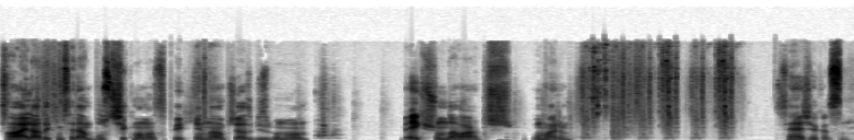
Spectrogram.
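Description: A man's voice: fairly low pitch, a little slow, long pauses, a little hiss or hum. A young man chatting casually as he comments on his own gameplay, joking and grumbling along the way. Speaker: gaming YouTuber.

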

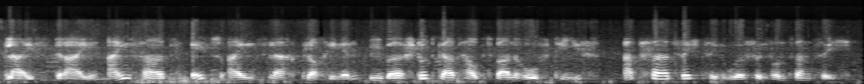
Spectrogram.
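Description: A man working as a railway station announcer, reading flat, scripted platform announcements in a measured, formal way. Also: low-pitched. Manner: measured, formal, flat delivery in set phrases. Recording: dull lo-fi recording with loud station noise.

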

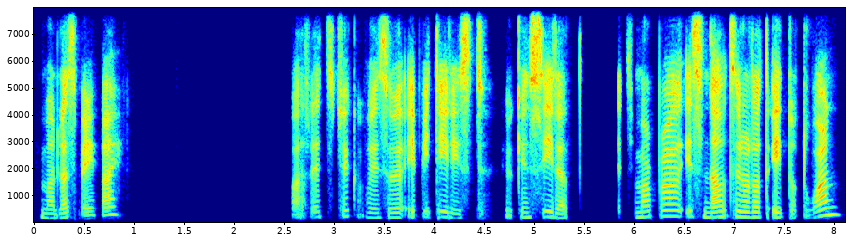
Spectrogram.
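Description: Presenting a software demo on a video call, a young woman explains things one step at a time from a small indoor room. Her mid-range voice sounds pushed and bright. The recording has no echo but is rough.

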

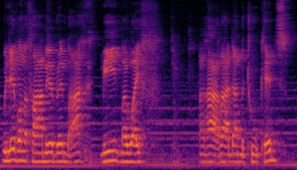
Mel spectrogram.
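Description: With faint music in the background, a relaxed Welshman in his thirties talks about keeping bees in a casual interview chat. His voice is on the high side and his speed normal, and he tends to repeat words. The setting shifts between a farm kitchen and a woodland hive site.

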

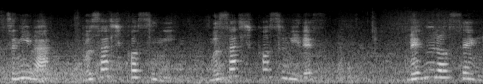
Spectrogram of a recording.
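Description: A woman reading scripted train announcements in a formal, measured manner over onboard speakers. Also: very animated. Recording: distant, loud train noise. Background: loud train rumble.

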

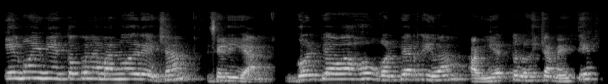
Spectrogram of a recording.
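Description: A man's voice: very high voice, lively intonation, normal speed, a little mellow. A man with a Colombian accent teaching tiple rhythms in an online workshop, counting beats aloud and chanting strum patterns. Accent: Colombian Spanish. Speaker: music teacher. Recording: echoey room with guitar.

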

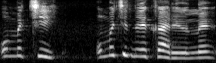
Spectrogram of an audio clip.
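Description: A woman's voice: extremely high pitch, normal speed. A woman voicing a small curious girl with a Malappuram accent, asking eager questions. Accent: Malappuram Malayalam. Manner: excited, questioning.

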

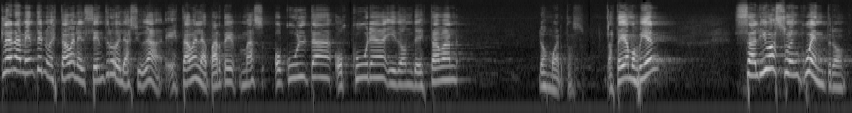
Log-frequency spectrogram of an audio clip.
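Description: A woman's voice: fairly high pitch, a little slow, long reverb tail. A woman preaching to a youth group, reading Bible verses and asking the listeners questions. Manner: lively, asks the room questions, reads Bible versions aloud.

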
